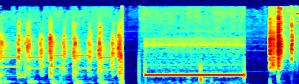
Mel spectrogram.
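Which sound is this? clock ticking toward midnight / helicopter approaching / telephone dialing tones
telephone dialing tones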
